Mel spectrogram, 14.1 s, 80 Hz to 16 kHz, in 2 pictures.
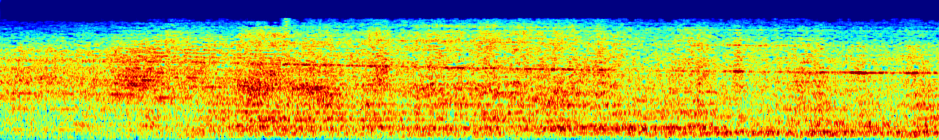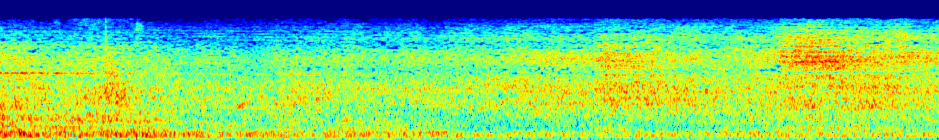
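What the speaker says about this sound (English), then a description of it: "Ryanair 737 here. In from Malaga." A Ryanair Boeing 737 arriving at Manchester Airport from Malaga gives a steady, fairly loud jet roar with a faint whining tone drifting through it, heard continuously with no talking.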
